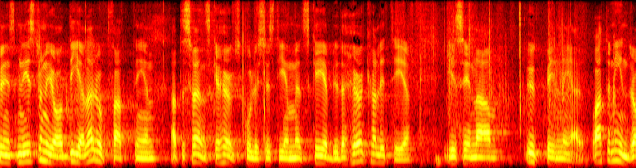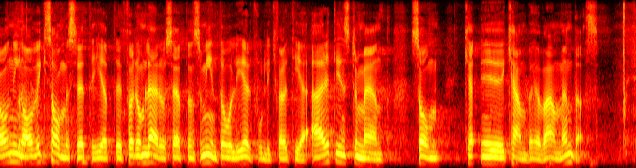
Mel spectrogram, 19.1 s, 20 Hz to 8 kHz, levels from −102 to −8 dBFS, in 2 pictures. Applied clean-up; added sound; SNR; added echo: none; none; none; none.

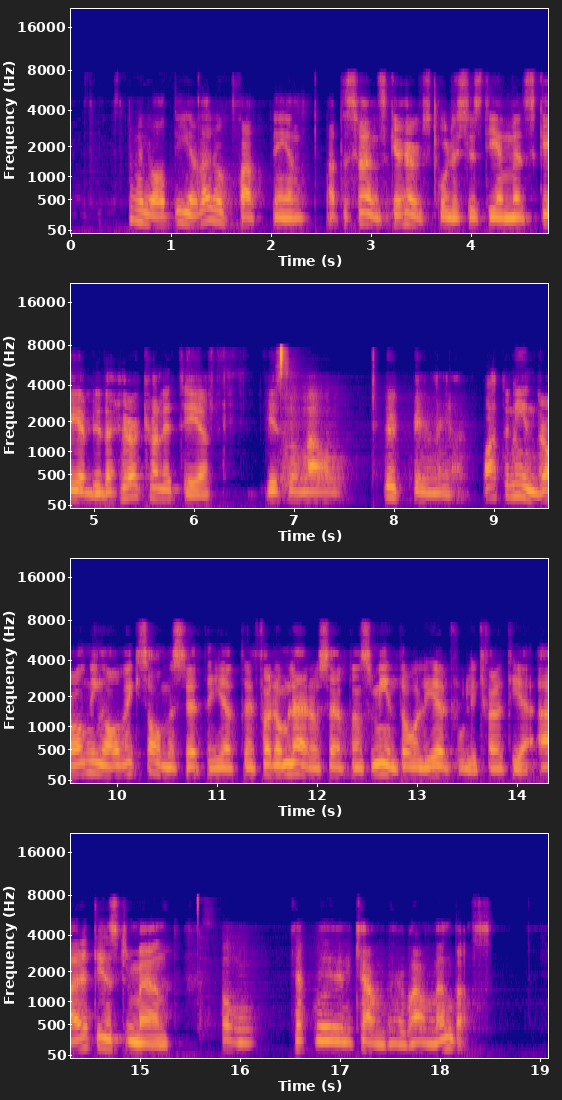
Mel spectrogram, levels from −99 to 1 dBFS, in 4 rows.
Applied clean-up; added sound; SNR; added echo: neural mask model DeepFilterNet 3.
